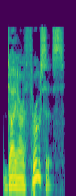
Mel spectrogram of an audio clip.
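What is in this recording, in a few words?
"diarthrosis", British English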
